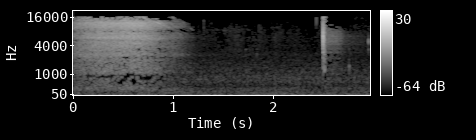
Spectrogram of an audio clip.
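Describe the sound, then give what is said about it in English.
A big deep breath drawn in during a guided breathing exercise: a soft, airy rush of breath swells for about a second, then fades into quiet. “Let's take in a big breath together.”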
